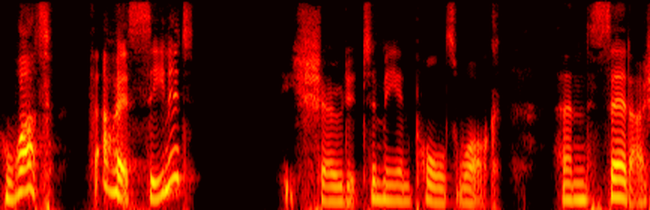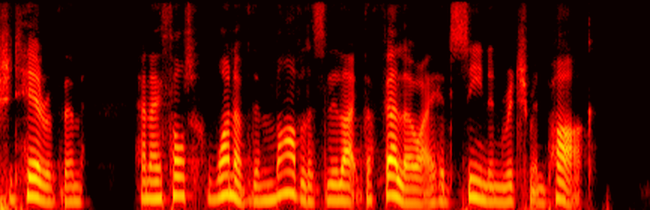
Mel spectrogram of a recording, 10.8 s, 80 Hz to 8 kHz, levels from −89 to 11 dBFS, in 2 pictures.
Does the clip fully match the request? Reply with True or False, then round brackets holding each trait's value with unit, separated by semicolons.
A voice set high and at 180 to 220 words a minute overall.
False (180 Hz; 200 wpm)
